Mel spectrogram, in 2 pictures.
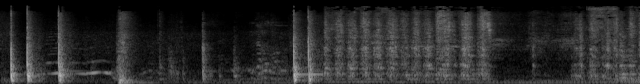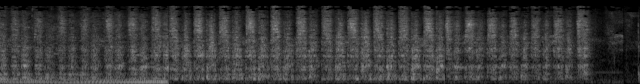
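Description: A hand tool working the damaged rear door panel of a Mahindra Thar: a few sharp taps in the first three seconds, then a fast, even run of scratchy strokes, many a second.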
